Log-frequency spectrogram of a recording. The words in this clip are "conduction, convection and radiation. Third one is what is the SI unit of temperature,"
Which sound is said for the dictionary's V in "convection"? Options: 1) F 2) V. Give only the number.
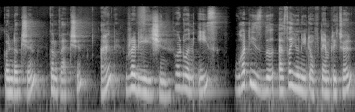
1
